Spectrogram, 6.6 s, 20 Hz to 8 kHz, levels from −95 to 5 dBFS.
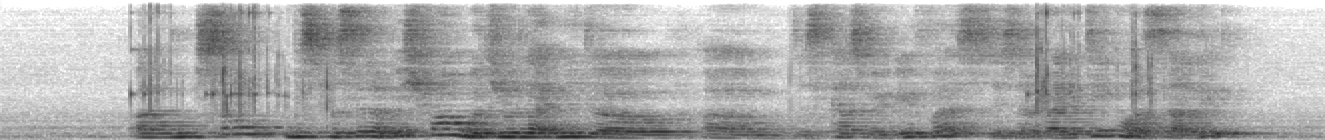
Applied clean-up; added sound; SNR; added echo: none; Glass; 20 dB; reverberation time 0.5 s.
